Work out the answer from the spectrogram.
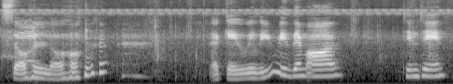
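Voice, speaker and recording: A woman's voice: medium pitch, animated, slow. A woman chatting casually with a young child, prompting and encouraging in an amused way, recorded on a phone in a bedroom. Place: small bedroom at home. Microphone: handheld phone. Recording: noisy home phone recording with insects.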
